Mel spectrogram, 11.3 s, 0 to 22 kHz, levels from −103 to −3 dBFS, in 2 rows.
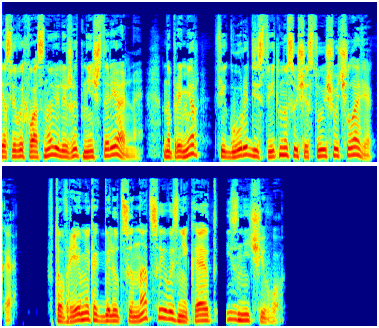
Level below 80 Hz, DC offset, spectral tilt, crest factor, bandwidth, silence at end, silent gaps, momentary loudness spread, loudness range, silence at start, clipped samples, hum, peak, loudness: -58 dBFS; under 0.1%; -5 dB/octave; 16 dB; 16.5 kHz; 1.5 s; 5.95-6.30 s, 8.86-8.98 s; 10 LU; 2 LU; 0 s; under 0.1%; none; 0 dBFS; -15 LUFS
